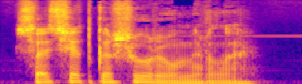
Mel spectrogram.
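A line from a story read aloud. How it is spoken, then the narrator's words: Sighing mother. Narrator (Russian): мама вздохнула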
